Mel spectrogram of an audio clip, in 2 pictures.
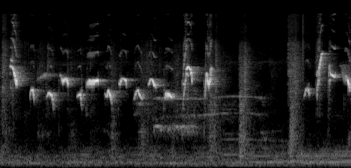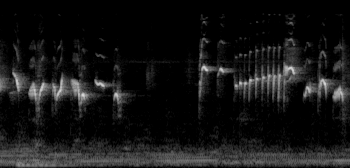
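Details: Greater green leafbird in full song, meant as a model for young birds: fast runs of bright whistled and slurred notes, a quiet gap with low rumbles, then a trilled rising passage and more whistles.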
